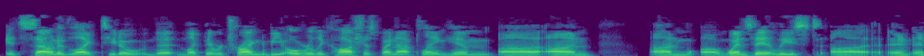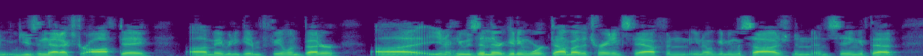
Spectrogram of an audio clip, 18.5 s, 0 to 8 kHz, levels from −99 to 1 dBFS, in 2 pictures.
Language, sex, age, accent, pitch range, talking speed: English, male, 30-49, American, 85-95 Hz, 210 wpm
